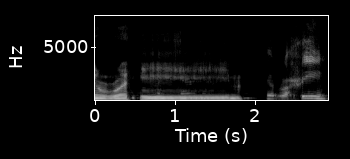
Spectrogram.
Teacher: हा को वस्ते हलक से अदा करें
